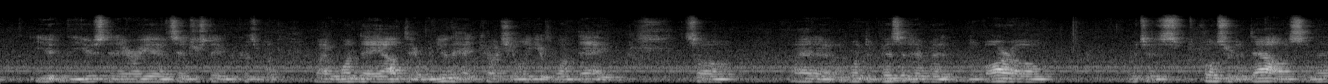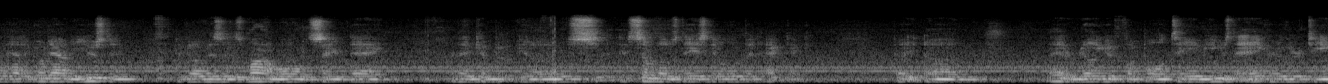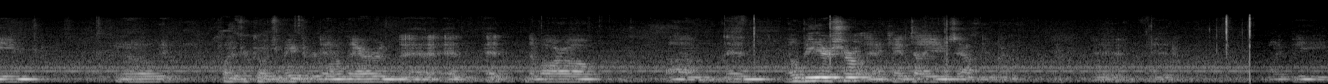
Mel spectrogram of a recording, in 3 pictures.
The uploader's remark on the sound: hosted a news conference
